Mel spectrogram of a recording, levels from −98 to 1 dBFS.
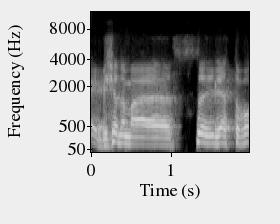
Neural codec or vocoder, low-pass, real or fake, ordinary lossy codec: none; 7.2 kHz; real; Opus, 32 kbps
